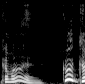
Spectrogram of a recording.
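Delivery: very high, loud excited praise; dog voice. Real, not acted. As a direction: cheer the puppy on up high. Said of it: "my dog voice".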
